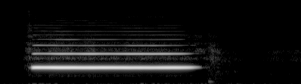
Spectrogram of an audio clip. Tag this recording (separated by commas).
Music, woodwind instrument, Musical instrument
